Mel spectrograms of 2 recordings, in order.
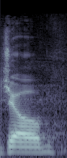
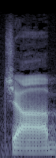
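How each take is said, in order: First: The vowel is long, like in 'robe'. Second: The vowel is short, like in 'rob'. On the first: It names the biblical book and person. The speaker calls it right. "And that is pronounced Job" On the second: It names employment, a place of work. The speaker calls it wrong. "not Job. It's not a place where you find out how to do a resume"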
